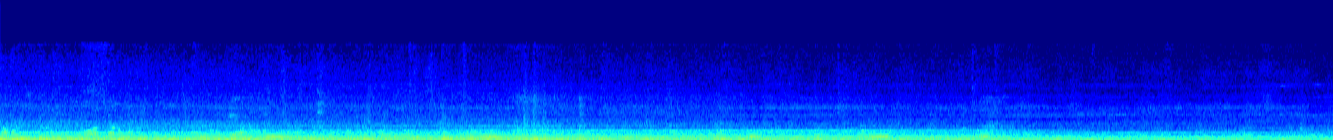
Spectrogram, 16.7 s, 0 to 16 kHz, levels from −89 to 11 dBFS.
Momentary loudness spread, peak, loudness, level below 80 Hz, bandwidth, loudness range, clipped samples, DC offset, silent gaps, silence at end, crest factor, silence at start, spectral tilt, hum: 8 LU; -26 dBFS; -42 LUFS; -48 dBFS; 11.5 kHz; 6 LU; under 0.1%; under 0.1%; none; 0 s; 16 dB; 0 s; -7.5 dB/octave; none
